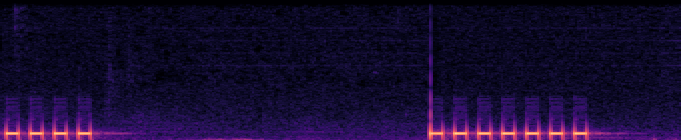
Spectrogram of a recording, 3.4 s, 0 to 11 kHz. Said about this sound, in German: 8 Beeps sind es. 8 kurze Signale.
